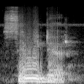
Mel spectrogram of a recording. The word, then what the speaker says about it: scimitar: ये स्पेलिंग गलत लिखी हुई है, ठीक है, इट इज SCIMITAR, सेमिटर, ठीक है।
